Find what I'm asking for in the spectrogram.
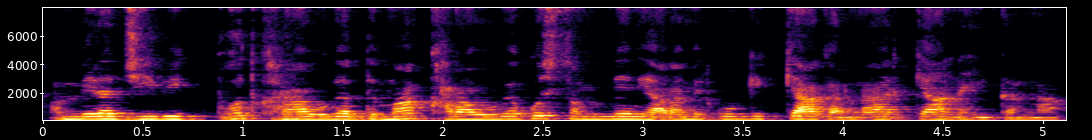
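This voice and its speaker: A middle-aged woman chats to her vlog audience, telling a family story in a loose, rambling way. Her voice sits low and mellow. The room around her has a noticeable echo. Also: steady tone, quick pace. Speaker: vlogger.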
